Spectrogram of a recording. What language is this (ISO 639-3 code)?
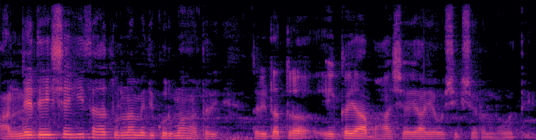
san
